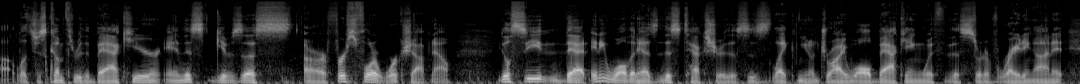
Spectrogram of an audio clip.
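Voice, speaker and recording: With lively intonation, a man speaks in a very deep, low voice. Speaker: gaming video creator. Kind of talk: game walkthrough tutorial. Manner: fast.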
